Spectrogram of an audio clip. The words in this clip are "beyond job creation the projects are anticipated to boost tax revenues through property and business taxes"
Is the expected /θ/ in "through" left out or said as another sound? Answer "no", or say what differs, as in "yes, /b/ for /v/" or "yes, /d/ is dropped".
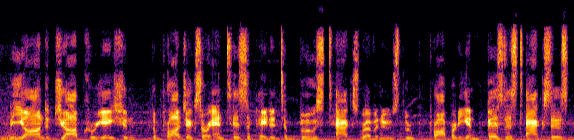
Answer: no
